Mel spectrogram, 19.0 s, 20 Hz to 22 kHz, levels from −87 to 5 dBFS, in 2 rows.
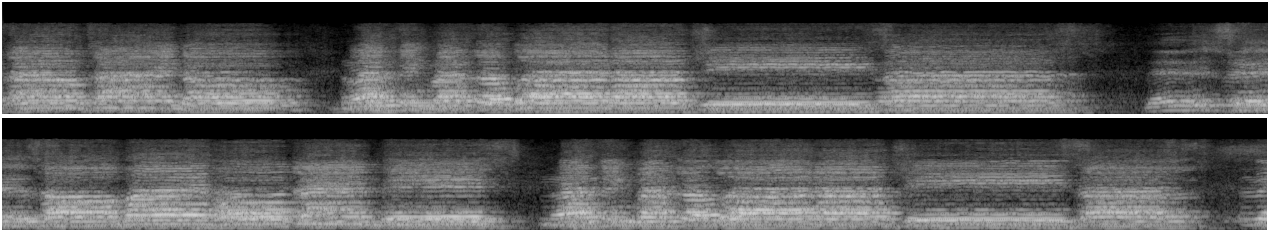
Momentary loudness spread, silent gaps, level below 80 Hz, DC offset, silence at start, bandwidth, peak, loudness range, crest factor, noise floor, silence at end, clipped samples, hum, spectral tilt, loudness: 11 LU; none; -62 dBFS; under 0.1%; 0 s; 10.5 kHz; -6 dBFS; 4 LU; 16 dB; -46 dBFS; 0 s; under 0.1%; none; -4.5 dB/octave; -20 LUFS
